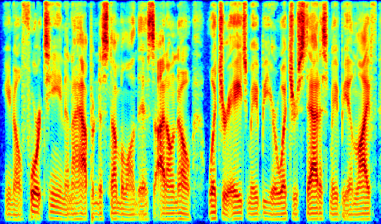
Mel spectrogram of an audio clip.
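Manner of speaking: usual speaking voice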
